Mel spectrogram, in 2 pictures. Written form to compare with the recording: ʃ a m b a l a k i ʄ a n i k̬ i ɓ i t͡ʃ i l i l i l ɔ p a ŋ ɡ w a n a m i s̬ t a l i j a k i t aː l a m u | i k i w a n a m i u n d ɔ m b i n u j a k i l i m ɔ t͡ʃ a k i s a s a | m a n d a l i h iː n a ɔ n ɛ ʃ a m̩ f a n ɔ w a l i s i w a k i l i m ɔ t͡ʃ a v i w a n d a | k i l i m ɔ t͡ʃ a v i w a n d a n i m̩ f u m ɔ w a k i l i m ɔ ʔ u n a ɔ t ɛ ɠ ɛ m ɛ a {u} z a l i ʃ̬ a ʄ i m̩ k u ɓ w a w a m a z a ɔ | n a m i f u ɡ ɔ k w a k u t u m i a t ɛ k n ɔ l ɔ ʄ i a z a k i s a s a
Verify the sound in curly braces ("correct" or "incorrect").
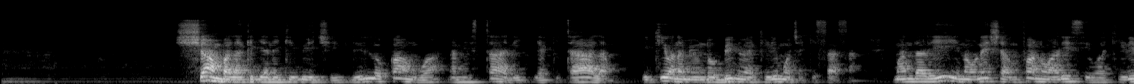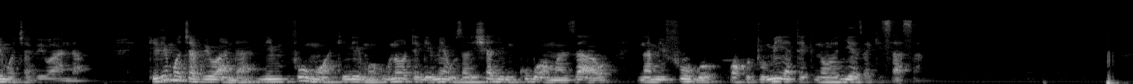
correct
